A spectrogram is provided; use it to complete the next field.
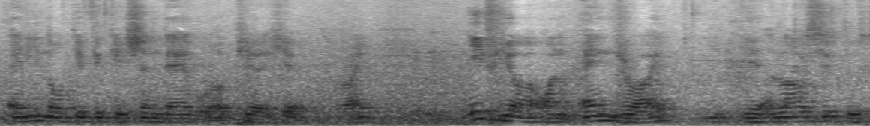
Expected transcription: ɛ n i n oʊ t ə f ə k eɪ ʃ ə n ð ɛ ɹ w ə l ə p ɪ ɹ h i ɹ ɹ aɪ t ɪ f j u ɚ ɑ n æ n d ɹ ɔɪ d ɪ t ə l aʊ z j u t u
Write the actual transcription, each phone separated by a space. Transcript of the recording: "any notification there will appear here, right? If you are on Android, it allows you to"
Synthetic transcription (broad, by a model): ɛ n i n oʊ t ə f ə k eɪ ʃ ə n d ɛ w ə l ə p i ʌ h i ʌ ɹ aɪ t ɪ f j u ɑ ɑ n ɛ n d ɹ ɔɪ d ɪ t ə l aʊ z j u t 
